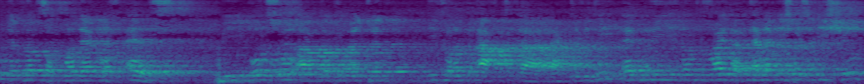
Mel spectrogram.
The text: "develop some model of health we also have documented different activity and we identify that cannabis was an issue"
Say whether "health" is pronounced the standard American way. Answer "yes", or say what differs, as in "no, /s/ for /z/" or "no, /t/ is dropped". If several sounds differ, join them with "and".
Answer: no, /s/ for /θ/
